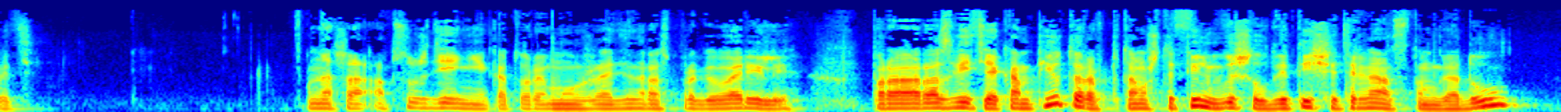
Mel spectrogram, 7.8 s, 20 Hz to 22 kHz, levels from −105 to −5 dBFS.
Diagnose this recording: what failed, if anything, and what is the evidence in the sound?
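The microphone volume stepped up at 2.76 s, a call-processing fault. The speech and the background noise jump together by about 6 dB in a single step. Call software judged the input too quiet and raised the device gain at once. A talker leaning closer would lift only the voice, and gradually.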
